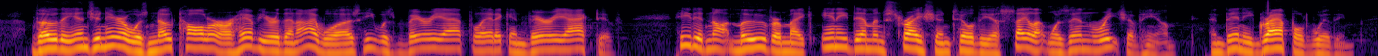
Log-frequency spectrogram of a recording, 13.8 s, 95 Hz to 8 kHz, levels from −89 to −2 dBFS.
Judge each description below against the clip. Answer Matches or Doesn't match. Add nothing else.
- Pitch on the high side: Doesn't match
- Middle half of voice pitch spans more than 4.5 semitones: Matches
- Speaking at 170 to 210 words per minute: Matches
